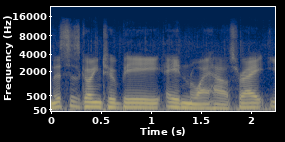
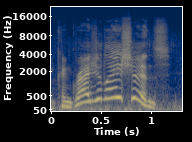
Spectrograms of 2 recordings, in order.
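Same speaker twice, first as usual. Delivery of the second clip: excited congratulations; 13 semitones higher than usual. Real, not acted. Host cheers the prize winner, excited congratulations. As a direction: celebrate the winner with a big pitch lift.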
